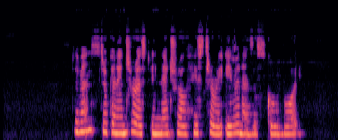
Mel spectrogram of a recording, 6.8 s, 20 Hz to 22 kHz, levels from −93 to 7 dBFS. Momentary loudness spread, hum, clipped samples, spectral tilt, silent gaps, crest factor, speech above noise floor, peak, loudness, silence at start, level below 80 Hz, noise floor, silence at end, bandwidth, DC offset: 7 LU; none; under 0.1%; -4.5 dB/octave; none; 16 dB; 57 dB; -6 dBFS; -20 LUFS; 1.5 s; -66 dBFS; -76 dBFS; 0.75 s; 7.8 kHz; under 0.1%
